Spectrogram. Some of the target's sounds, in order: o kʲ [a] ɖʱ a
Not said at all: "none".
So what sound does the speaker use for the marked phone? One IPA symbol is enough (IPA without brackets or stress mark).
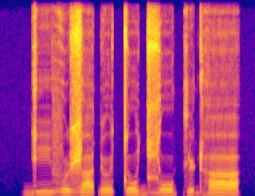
ə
